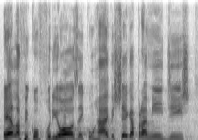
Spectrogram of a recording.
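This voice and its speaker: A man's voice: high voice, fairly even intonation, lightly acted. Man playing a rueful biblical strongman in a church monologue: earnest, stumbling repeats, reverberant sanctuary sound. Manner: earnest, halting storytelling with repeated words. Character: biblical strongman, remorseful, telling his own fall. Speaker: church performer. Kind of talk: first-person dramatic monologue in church. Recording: echoey church hall.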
